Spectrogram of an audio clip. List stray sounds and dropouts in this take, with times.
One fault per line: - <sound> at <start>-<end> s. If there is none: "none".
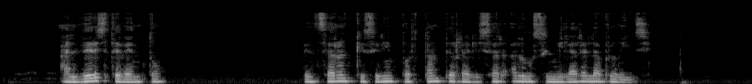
none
